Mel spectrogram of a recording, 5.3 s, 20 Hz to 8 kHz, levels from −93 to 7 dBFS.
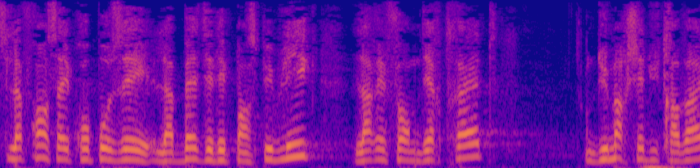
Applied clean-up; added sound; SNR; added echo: none; none; none; none.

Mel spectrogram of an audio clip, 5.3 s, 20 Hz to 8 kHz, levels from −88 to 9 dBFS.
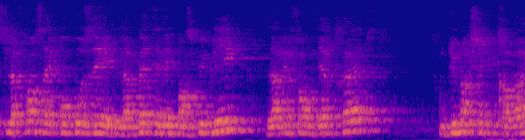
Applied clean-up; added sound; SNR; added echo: none; none; none; reverberation time 2.2 s.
